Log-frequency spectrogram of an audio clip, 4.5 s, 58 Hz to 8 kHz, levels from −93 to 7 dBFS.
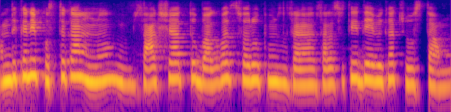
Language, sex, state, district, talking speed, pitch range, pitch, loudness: Telugu, female, Andhra Pradesh, Srikakulam, 120 wpm, 200-245 Hz, 230 Hz, -15 LUFS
